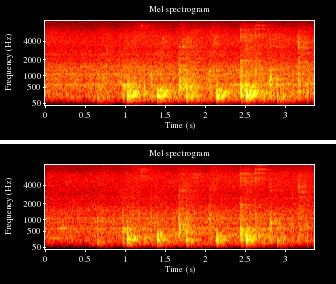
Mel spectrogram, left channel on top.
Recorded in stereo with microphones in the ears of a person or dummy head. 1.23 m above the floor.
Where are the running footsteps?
20° right (ahead or behind), 4.5 m; by 3.3 s 30° left (ahead or behind), 2 m.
